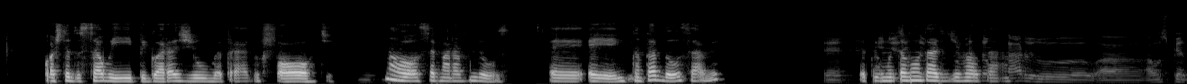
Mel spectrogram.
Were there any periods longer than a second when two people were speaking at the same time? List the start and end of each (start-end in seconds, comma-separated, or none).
8.8-10.1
